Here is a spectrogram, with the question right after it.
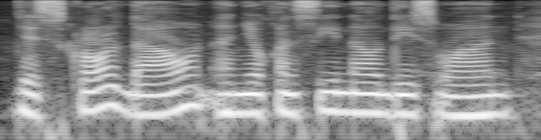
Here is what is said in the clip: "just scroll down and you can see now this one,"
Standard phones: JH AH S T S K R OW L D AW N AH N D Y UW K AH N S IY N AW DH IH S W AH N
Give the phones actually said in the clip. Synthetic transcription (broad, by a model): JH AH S S K R OW L D AW N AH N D Y UW K AH N S IY N AW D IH S W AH N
